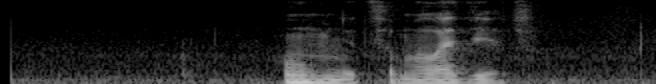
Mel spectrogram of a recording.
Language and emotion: Russian, neutral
